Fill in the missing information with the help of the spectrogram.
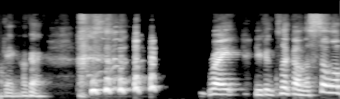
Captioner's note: laughing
